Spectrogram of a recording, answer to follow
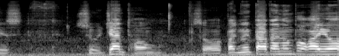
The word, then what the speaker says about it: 手电筒: Ang pagka-pronounce is Sujanthong.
